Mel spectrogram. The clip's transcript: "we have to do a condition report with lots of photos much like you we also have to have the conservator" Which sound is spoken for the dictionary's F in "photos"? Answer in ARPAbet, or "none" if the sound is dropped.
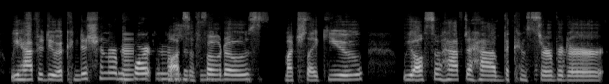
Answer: F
